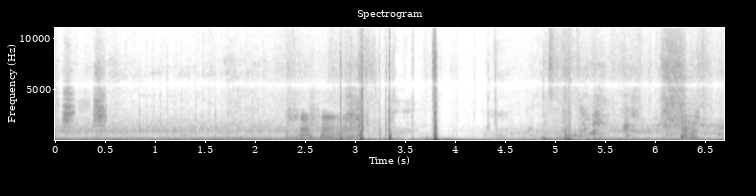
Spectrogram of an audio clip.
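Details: Grumpy dog making brief whiny, grumbling noises in short bursts, with a person talking over it throughout and a few sharp knocks.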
